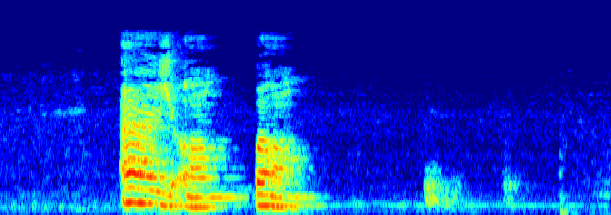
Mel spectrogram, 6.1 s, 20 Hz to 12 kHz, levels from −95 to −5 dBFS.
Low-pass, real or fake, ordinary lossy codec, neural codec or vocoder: 7.2 kHz; real; MP3, 96 kbps; none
